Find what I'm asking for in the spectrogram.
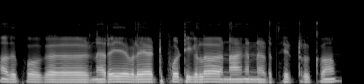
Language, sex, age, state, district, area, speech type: Tamil, male, 30-45, Tamil Nadu, Coimbatore, rural, spontaneous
